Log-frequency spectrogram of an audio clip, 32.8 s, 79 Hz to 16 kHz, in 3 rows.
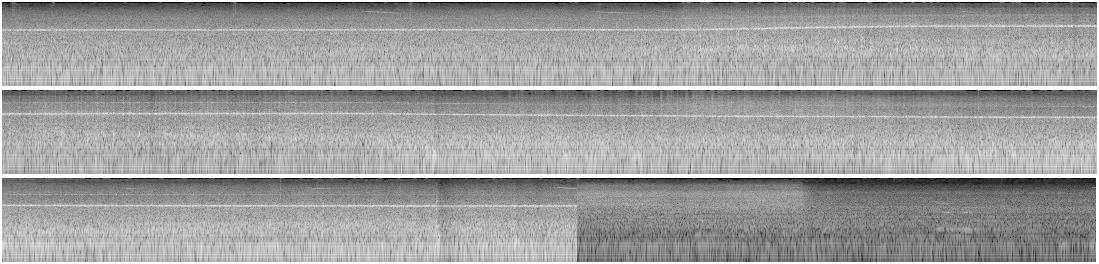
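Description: English Electric Class 40 diesel locomotive running under power, its engine rumble topped by the high, steady turbocharger whistle these locomotives are known for. The whistle rises in pitch about seven seconds in as the engine is opened up, holds, then slowly sinks back. The sound cuts off abruptly near the end.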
